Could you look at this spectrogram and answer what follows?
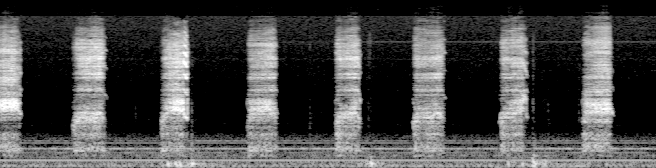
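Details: Wild barn owl pair, prey handed from male to female: eight rasping, airy hisses spaced about a second apart, with soft bumps beneath some of them.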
